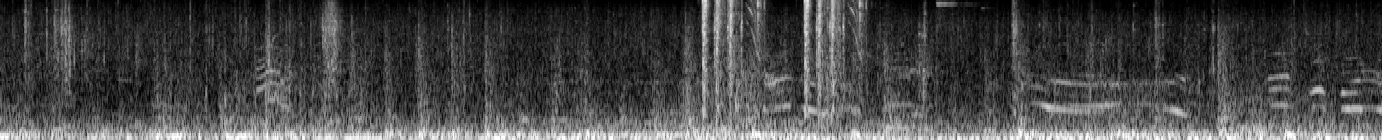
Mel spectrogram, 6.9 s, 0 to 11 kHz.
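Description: Gunfire in the jungle of Far Cry 3, dense rapid shots and bursts layered over a constant rumbling backdrop for the whole stretch.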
